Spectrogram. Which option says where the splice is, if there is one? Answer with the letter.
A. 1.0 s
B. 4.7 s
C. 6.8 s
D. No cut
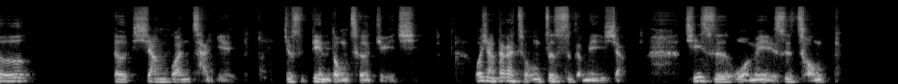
C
